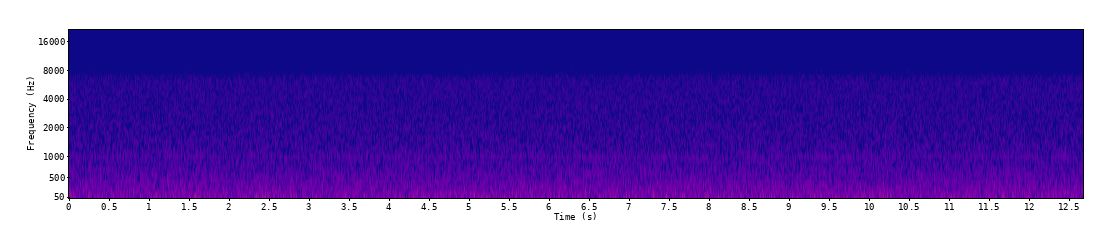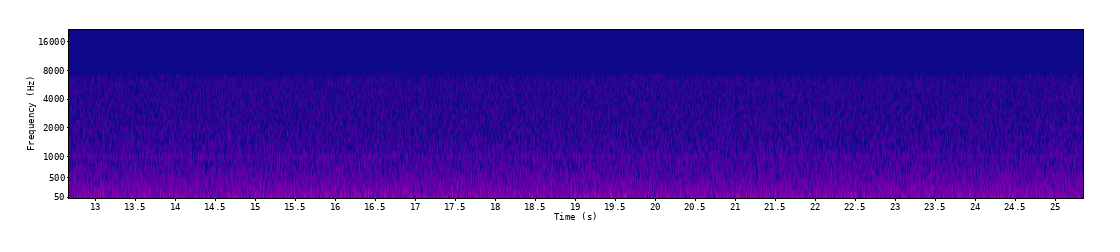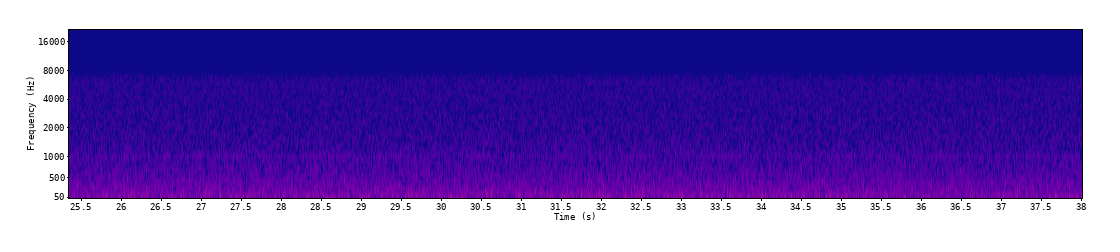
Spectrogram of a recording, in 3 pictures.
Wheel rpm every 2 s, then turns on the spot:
0, 0, 0, 0, 0, 0, 0, 0, 0, 0, 0, 0, 0, 0, 0, 0, 0, 0, 0.
none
